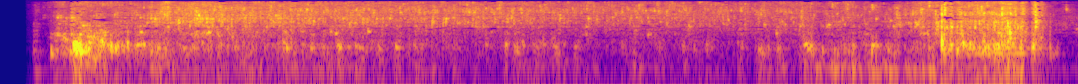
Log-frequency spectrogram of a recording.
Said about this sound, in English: So before we explain this, let's listen to a toilet being flushed.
